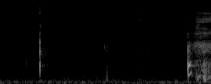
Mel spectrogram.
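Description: A baby hiccuping: a short sharp hiccup about half a second in and a louder one near the end, repeating about every second and a half.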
